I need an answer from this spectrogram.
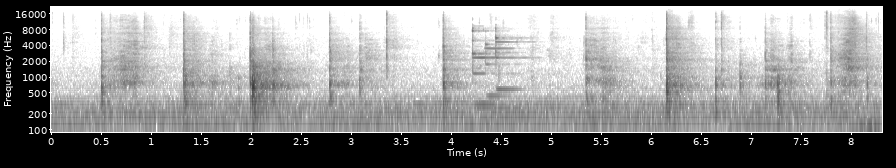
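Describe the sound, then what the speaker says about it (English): Shredded mozzarella being stirred into a thick mixture for crepe-style manicotti; quiet, regular scraping and tapping strokes of a spoon against a bowl repeat roughly every half second to second, fairly faint and close, with no talking. "Keep stirring."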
